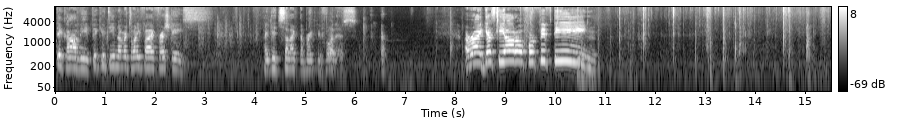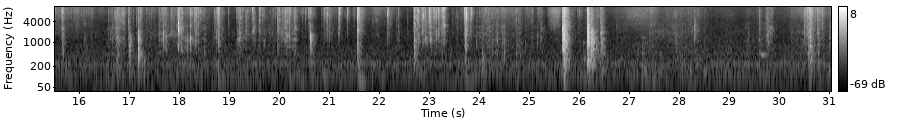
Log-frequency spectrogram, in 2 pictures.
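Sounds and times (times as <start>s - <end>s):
pack wrappers crinkling and tearing: 11.1s - 15.8s, 16.7s - 24.0s.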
